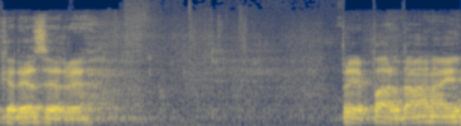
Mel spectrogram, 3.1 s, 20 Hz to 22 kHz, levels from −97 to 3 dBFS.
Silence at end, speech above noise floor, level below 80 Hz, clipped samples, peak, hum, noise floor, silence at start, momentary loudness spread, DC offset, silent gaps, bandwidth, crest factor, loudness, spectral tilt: 0 s; 27 dB; -58 dBFS; under 0.1%; 0 dBFS; none; -39 dBFS; 0 s; 25 LU; under 0.1%; none; over 20 kHz; 14 dB; -12 LUFS; -3 dB/octave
